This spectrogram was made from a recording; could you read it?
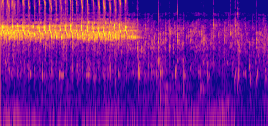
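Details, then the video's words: Lively cililin song used to tutor caged songbirds: a dense, high, pulsing trill of quick repeated notes for about two seconds, then fading to softer scattered chirps over a low background hiss. "cililin gacor cocok untuk masteran"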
